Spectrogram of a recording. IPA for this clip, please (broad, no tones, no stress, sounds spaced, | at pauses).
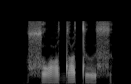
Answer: s ɔ dˤ ɛ t ə s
